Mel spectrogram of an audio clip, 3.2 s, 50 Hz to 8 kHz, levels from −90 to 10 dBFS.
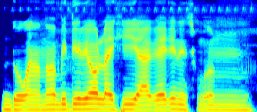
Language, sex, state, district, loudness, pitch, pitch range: Chakma, male, Tripura, Dhalai, -16 LUFS, 130 Hz, 125-135 Hz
